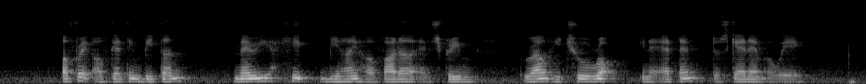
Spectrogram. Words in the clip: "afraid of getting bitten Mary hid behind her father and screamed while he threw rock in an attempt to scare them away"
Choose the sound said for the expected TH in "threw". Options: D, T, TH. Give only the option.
T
